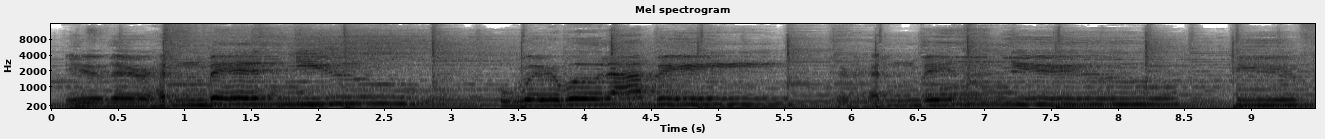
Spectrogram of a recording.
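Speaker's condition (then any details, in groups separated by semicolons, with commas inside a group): No condition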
